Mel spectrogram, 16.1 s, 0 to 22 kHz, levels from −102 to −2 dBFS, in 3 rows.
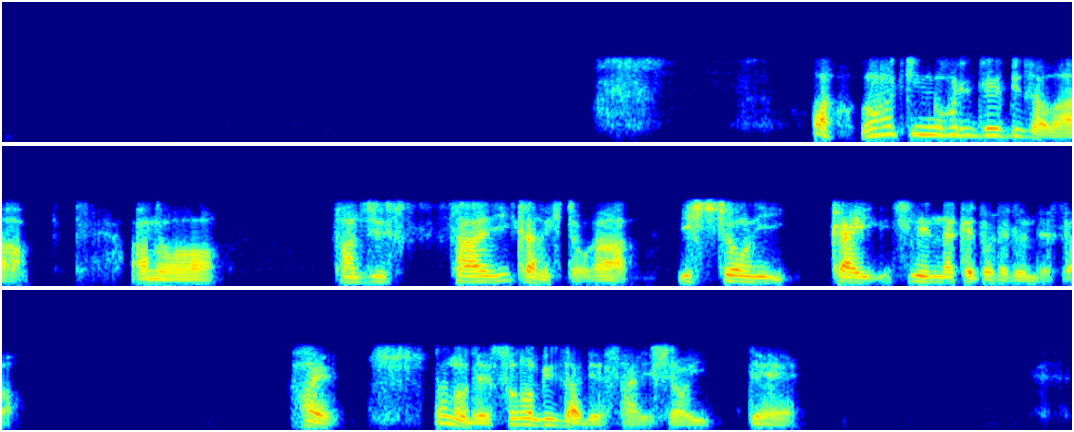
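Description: Opus voice compression runs throughout the speech. The audio points to a very low bitrate, around 6 kbps, in SILK narrowband mode: nothing remains above 4.4 kHz, and the coarsely coded excitation leaves the speech muffled, hoarse and slightly robotic.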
